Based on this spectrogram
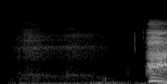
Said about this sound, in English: You can hear me breathing. I'm all out of breath.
